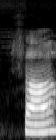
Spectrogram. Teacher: ثا ہمیشہ نرمی سے ادا ہوگا، اس میں سیٹی کی آواز بالکل نہیں آئے گی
